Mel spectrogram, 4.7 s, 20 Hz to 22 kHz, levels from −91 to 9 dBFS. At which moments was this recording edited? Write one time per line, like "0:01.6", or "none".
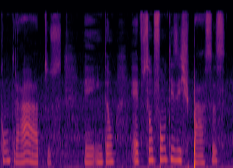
0:02.6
